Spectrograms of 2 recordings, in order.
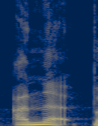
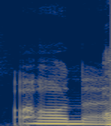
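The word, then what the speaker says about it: Annett: See, I always used to call her Annette, but it's Arnett. – Arnett. – Yes. – And that's how you would usually pronounce it if it had an R in it. So it's Chloe Arnett, not Chloe Annette.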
